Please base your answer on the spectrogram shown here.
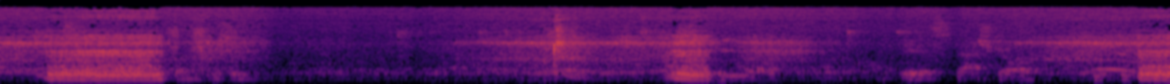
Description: My dad was snoring up a storm last night!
